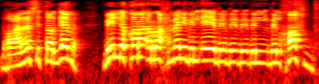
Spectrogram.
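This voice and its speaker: Man, Egyptian Arabic accent, high voice, recitation teacher, chants verses slowly, quizzes students. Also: fairly bright tone. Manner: chants verses slowly between quick spoken explanations. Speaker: teacher of Quran recitation readings. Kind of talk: interactive lesson, quizzing students.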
